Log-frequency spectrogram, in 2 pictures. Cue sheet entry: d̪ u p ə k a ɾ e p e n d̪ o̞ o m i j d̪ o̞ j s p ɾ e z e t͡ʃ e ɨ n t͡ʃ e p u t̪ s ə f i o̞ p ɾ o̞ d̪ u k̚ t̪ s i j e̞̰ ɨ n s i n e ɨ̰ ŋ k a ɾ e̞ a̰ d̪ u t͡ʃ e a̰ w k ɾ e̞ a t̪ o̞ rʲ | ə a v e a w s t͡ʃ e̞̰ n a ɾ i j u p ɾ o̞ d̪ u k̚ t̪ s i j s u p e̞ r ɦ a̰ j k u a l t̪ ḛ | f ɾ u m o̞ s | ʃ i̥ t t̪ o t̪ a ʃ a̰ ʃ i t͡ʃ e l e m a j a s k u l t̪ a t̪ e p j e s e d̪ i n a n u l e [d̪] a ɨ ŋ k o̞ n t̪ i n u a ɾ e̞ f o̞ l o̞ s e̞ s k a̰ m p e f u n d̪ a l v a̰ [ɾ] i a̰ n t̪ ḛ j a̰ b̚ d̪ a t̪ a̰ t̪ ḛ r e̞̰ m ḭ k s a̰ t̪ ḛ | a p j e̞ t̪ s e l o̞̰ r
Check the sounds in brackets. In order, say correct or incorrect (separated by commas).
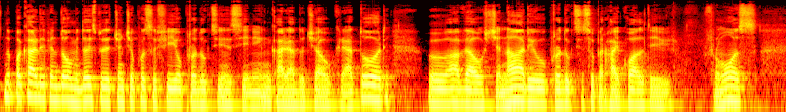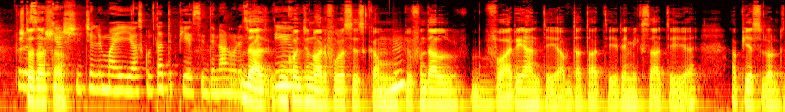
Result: correct, correct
